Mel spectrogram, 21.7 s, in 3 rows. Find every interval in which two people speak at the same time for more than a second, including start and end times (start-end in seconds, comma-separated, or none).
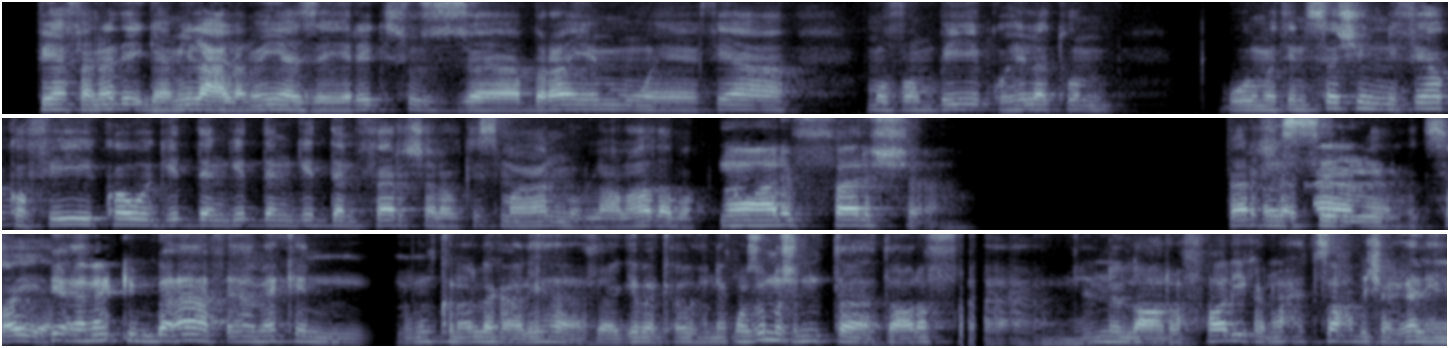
none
